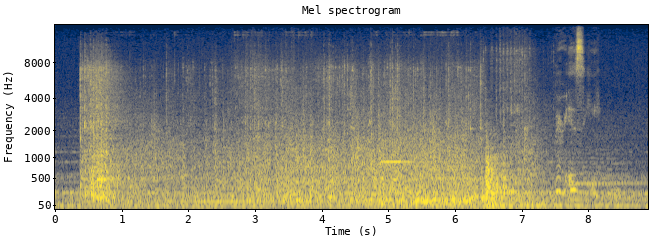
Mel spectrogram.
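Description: A lift rumbles and rattles as it descends.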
